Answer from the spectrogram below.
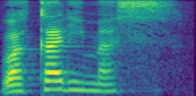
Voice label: "wakarimasu", Japanese

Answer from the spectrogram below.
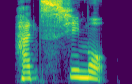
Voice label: "hatsushimo", japanese

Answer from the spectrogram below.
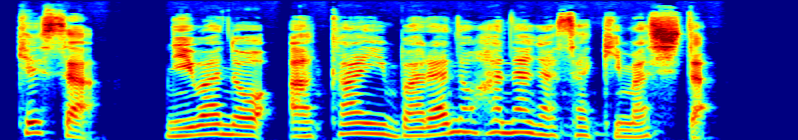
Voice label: red rose normal, Japanese

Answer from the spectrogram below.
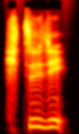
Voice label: "hitsuji", Japanese

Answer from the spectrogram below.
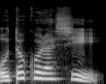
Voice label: "otokorashii", Japanese

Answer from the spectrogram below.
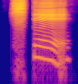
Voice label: "hitei", Japanese

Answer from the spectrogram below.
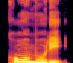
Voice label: "koumori", japanese

